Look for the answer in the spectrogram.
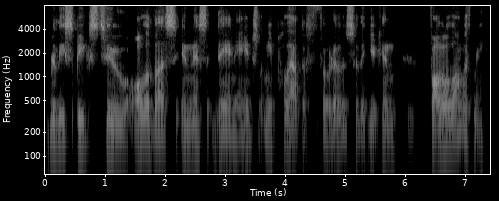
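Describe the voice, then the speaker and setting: A man, a children's book author, reading a picture book aloud with expressive, dramatic emphasis. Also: medium pitch, vocal fry. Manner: expressive, dramatic delivery with emphasis on key words.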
